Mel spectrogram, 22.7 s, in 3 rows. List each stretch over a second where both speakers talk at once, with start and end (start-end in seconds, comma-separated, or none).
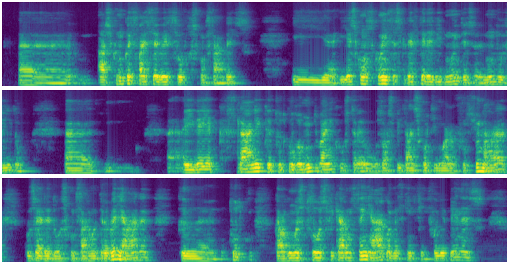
none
